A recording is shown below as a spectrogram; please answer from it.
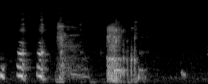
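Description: A man laughing: three quick short bursts, then two longer ones around the middle, trailing off before the talk resumes.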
